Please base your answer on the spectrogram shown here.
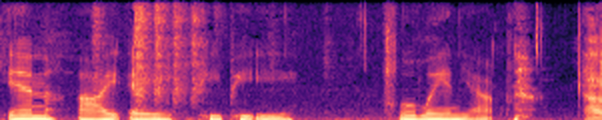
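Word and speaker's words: lagniappe: little extra yeah yeah lanap what do you call it lanap l the g is silent l a g ni I a PP little Lan Yap God it's like a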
